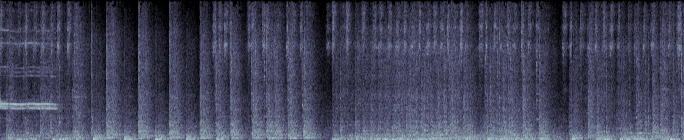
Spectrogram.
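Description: Batucada drum ensemble playing a fast, dense rhythm on bass drums, snare drums and hand percussion. Just before the middle the bass drums drop out for about a second, leaving the higher drums, then the whole group comes back in together.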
